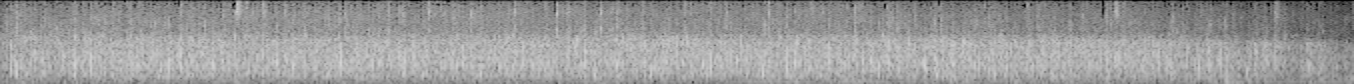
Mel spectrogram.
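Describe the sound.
A church audience gives steady, dense applause to welcome a guest speaker. The clapping stays loud and even throughout, then tapers off slightly at the very end.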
